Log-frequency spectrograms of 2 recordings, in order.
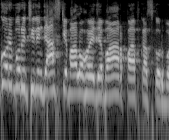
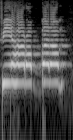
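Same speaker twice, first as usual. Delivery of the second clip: desperate, high, loud pleading wail. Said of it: "তারা জোরে চিৎকার দিয়ে বলবেন".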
